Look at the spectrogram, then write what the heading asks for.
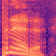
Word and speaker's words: Pineda: My name is Pineda. My name is Pineda. So it's too many syllables.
